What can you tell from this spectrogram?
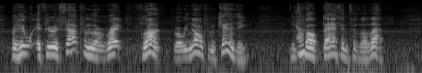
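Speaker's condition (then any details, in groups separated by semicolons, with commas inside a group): Tongue cancer; radiation-treated tongue cancer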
